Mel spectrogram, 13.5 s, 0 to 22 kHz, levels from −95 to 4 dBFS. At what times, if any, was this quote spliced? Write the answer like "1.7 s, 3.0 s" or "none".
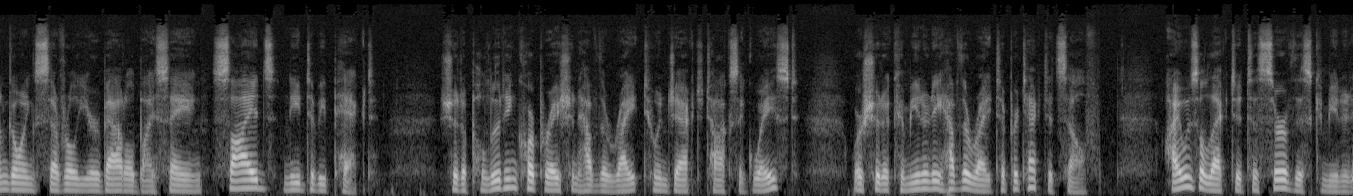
2.0 s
